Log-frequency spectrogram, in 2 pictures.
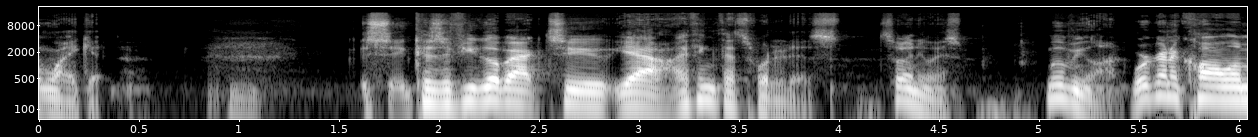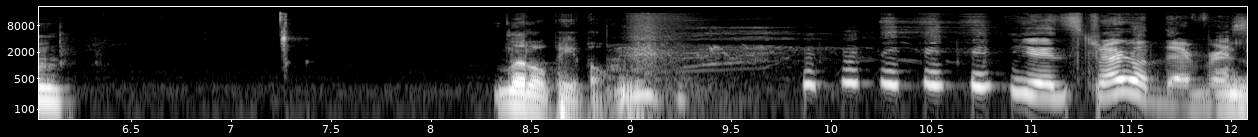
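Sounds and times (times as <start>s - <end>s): man speaking: 10.6s - 12.0s.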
